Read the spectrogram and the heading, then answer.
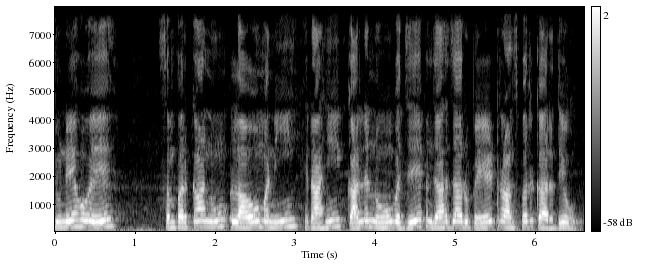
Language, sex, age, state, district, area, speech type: Punjabi, female, 45-60, Punjab, Pathankot, rural, read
